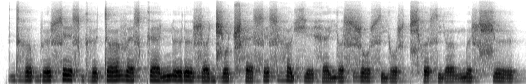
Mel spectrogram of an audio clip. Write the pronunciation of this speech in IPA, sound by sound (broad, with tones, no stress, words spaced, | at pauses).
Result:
dʱə˨ bø˨ɬe˦ɬɡʱø˨ tœ˨˦vɛ˨ɬkɛ˨ ɲø˦˨ɾø˦˨ ɮœ˨d͡ʑo˨ ʈ͡ʂʰɛ˨ɬe˦ɬ ɦœ˦ çe˨hɛ˨ jə˦ɬɮo˦ɬ jo˨ɬt͡ɕʰə˨ɬjœ˨mø˦ɬ ɕø˦˨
